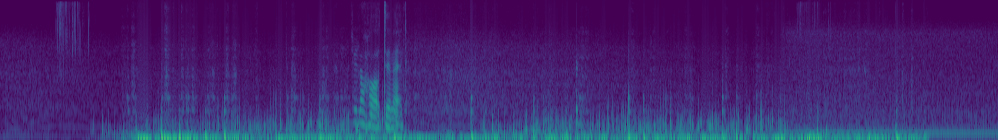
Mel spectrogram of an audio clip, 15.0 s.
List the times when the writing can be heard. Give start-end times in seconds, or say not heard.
1.8-13.9.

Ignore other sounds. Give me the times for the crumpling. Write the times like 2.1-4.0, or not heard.
0.8-1.4, 11.9-12.4.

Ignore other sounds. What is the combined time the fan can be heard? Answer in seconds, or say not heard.
15 s.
